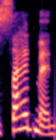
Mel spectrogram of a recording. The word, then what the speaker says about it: Seidman: Am I pronouncing your surname correctly again? Sideman, you said Sideman. Yeah, that's right.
